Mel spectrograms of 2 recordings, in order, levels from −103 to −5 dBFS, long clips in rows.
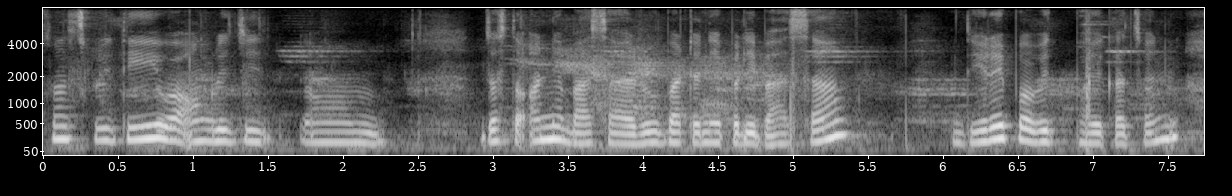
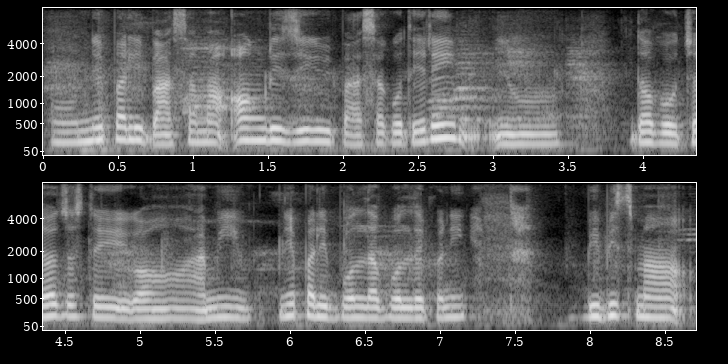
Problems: background conversations at intervals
